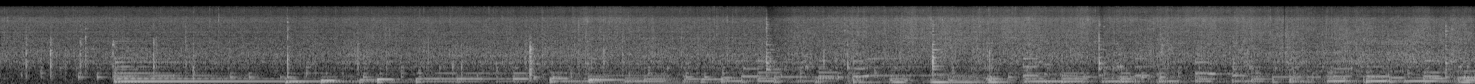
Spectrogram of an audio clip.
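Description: Eggplant strips stir-frying in oil in a nonstick pan over medium-low heat: a steady sizzle, with a wooden spatula tossing and scraping the pieces and giving off scattered sharp clicks against the pan.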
